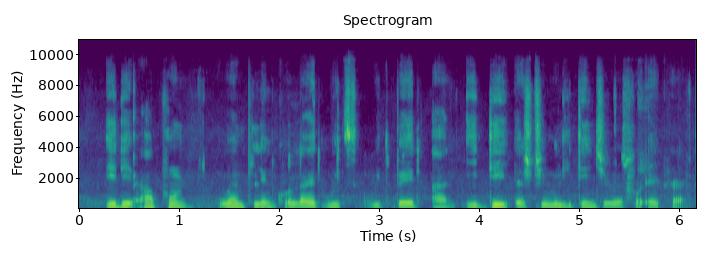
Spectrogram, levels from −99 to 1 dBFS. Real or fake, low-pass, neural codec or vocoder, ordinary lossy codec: fake; 9.9 kHz; vocoder, 44.1 kHz, 128 mel bands, Pupu-Vocoder; none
